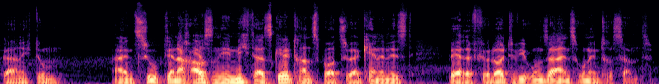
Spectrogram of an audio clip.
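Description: An actor playing a cool, calculating leader of a Western outlaw gang in a 1970s radio play, commanding and deliberate. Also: male voice, sits low, lively intonation, darkish tone. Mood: scheming, scornful.

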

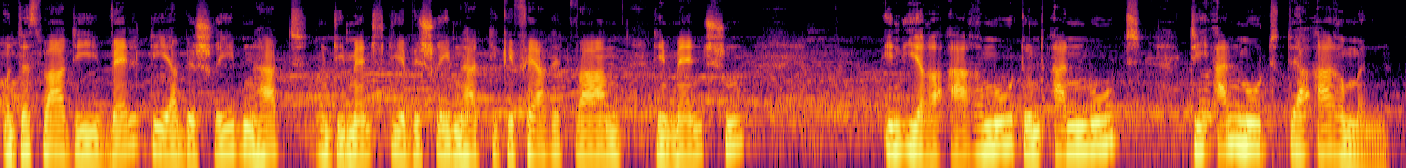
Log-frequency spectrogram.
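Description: A man giving reflective commentary, musing haltingly and circling back over his phrases. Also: medium pitch. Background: music.

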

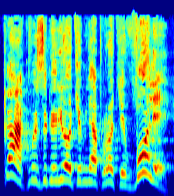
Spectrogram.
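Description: Stubborn peasant donkey driver, very high voice, lively swings, protesting and haggling in a stage-style radio play. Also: male voice, fast, exaggerated voice. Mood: offended, threatening. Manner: haggling, protesting, mock-deferential. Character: indignant, stubborn common donkey driver of ancient Abdera. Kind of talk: theatrical audio drama acting.

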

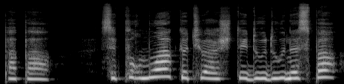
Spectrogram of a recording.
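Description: A woman's voice: sits high, steady tone, normal speed, voice pushed up, natural voice. A woman voicing a tender-hearted, stubborn little boy who asks earnest, pleading questions.

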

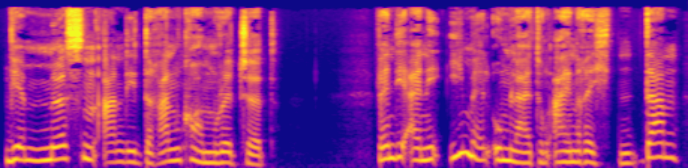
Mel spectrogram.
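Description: A man's voice: sits high, measured pace, warm tone, no echo, studio quality. A woman voicing an eager, easily amazed male amateur detective in an audiobook crime story. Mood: urgent.

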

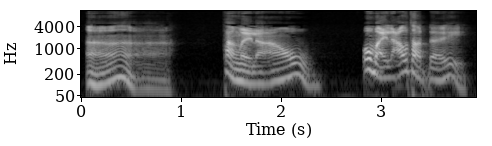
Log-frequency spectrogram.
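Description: A man's voice: medium pitch, wildly swooping pitch, unhurried, pushed and bright, slightly rough, no echo, studio quality, voice pushed up, heavily acted. A man playing a corrupt, bullying market warden who sneers and barks. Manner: sneering, barking, mocking.

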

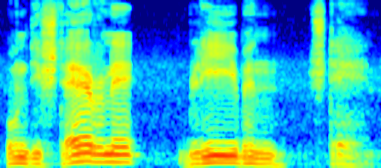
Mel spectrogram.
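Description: An actor playing a serene holy master of compassion in a radio drama, solemn and measured, with long pauses. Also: male voice, on the low side, lively intonation, a little mellow. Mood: serene solemnity.

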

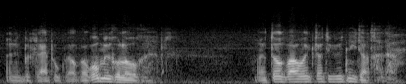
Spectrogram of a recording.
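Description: An actor playing a sceptical male investigator in a radio crime drama, composed and persistent, with measured, pointed questioning. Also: lowish voice, lively intonation, bright, forceful tone, slight background noise. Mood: measured, regretful.

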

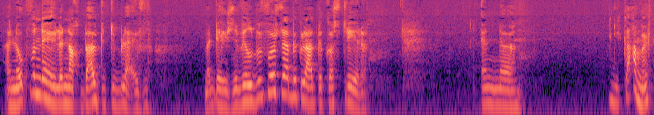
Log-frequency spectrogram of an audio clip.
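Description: An actress playing a sly, genteel old aunt who rambles politely and feigns helplessness in a radio play. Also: female voice, lowish voice, animated, a little slow, pauses often, sharp tone, slightly rough, exaggerated voice. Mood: genteel, chatty.

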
